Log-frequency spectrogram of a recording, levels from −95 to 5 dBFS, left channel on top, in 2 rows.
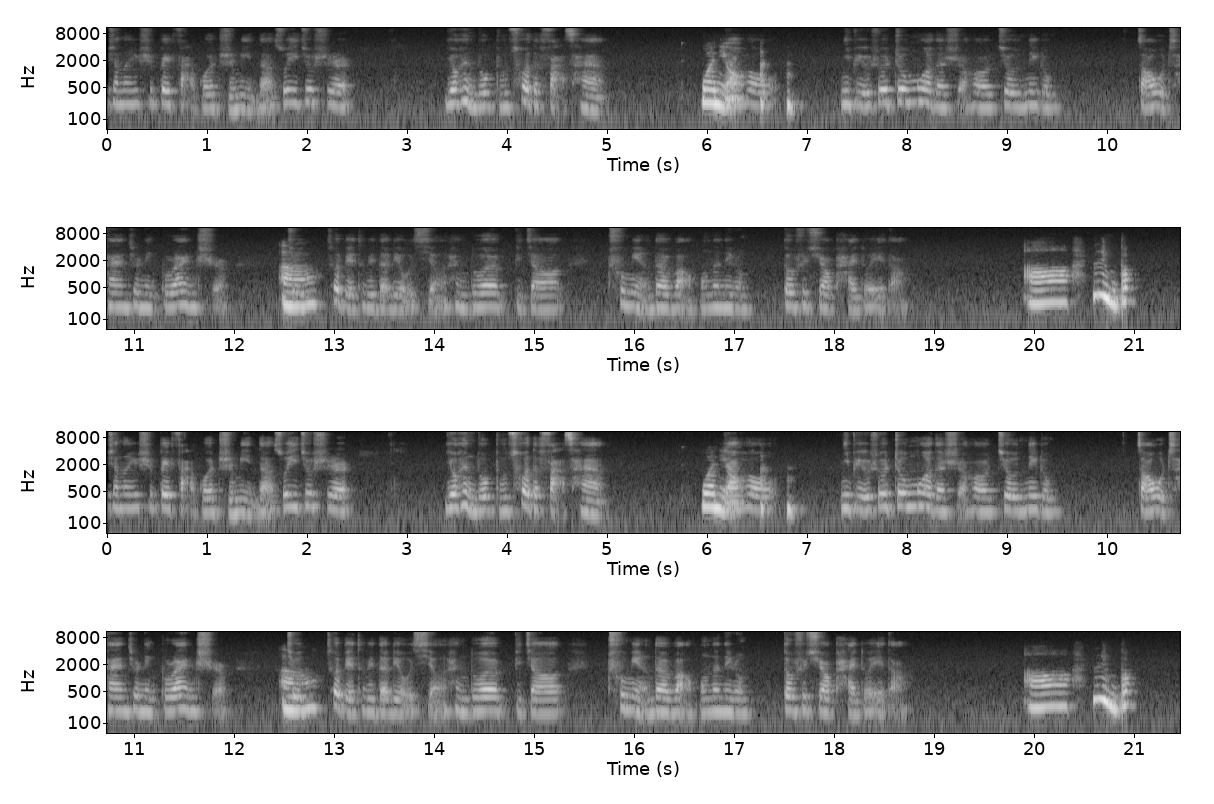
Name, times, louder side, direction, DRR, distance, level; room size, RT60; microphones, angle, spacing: voice 1, 0.0-2.4 3.4-5.0 6.2-6.7 7.3-9.5 10.3-11.9 12.5-15.3 15.7-17.2 17.5-18.8, right 3 dB, 55° right, 0.7 m, -28 dB
voice 2, 5.9-6.4 12.4-12.8 19.9-20.9, left 1 dB, 30° left, 0.5 m, -17 dB
4.1 x 3.3 x 3.7 m
head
